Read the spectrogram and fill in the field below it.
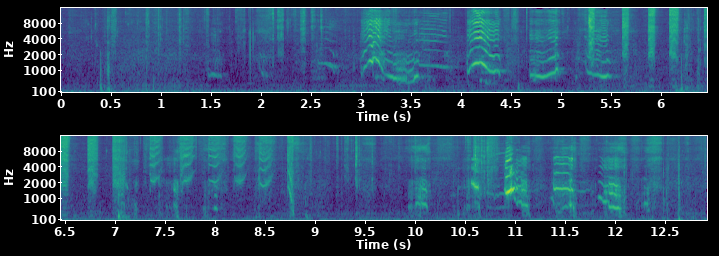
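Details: Male mini Bulldog puppy indoors, giving a string of high, wavering whimpers and short yelps with bent, sliding tones, coming in bursts separated by brief pauses, with a faint low background hum.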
